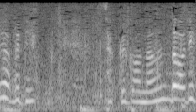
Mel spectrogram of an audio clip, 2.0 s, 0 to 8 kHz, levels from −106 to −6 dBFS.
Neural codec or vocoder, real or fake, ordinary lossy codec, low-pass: none; real; none; 7.2 kHz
